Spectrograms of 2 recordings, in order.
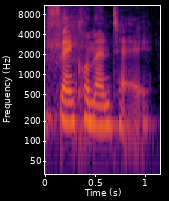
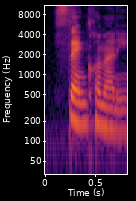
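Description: First: The t after the n is clearly pronounced. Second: The t after the n is dropped. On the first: The speaker is not a local. The speaker calls it wrong. "not San Clemente" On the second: The speaker is a local. The speaker calls it right. "as I just said"

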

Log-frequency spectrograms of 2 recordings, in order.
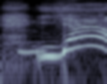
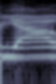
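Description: First: It is said in an excited, enthusiastic tone. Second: It is said in a flat, dismissive tone. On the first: The speaker is genuinely happy about it. "like I'm excited about it" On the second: The speaker just wants the other person to stop talking. "like whatever to shut you up"

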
